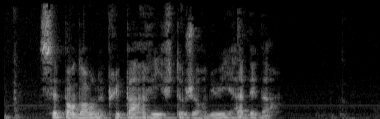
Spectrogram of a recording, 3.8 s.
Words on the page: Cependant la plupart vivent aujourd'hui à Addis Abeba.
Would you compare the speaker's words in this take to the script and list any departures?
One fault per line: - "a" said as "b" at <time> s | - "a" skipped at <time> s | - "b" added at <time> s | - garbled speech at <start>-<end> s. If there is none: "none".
- "Addis" skipped at 2.4 s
